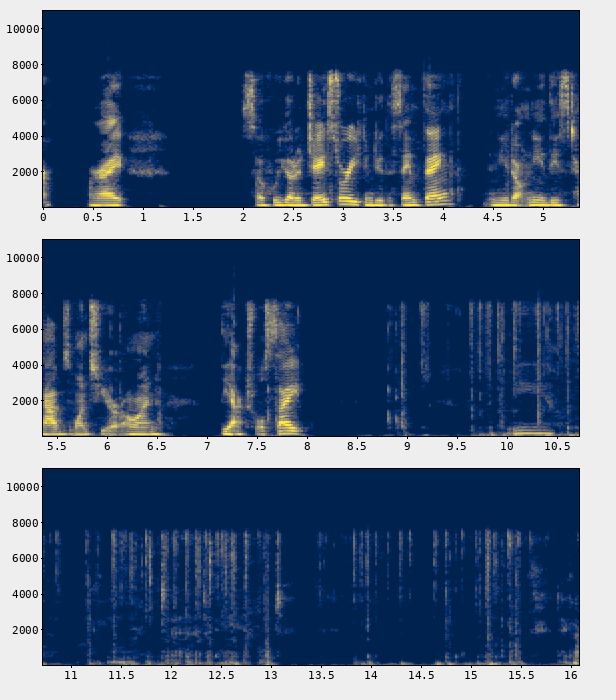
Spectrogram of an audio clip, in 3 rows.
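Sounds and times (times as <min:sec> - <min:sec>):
computer keyboard typing: 0:08.8 - 0:16.0.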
